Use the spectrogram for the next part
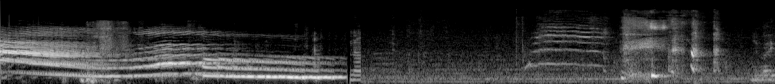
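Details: Domestic cat giving a long, drawn-out, wavering meow that slides downward in pitch for about three seconds, then shorter rising meows, amid people talking, laughter and screaming indoors.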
